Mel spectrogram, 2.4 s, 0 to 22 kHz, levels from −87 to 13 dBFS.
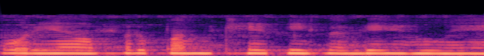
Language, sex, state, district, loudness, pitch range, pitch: Hindi, female, Uttar Pradesh, Shamli, -11 LUFS, 215-225 Hz, 220 Hz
